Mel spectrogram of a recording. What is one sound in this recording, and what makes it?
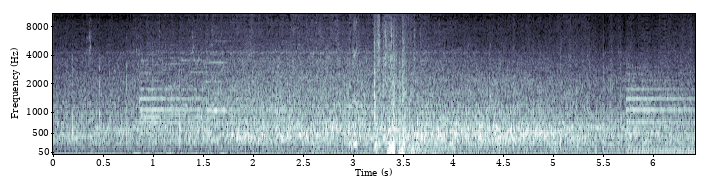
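Wind rushes steadily past a paraglider in flight.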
